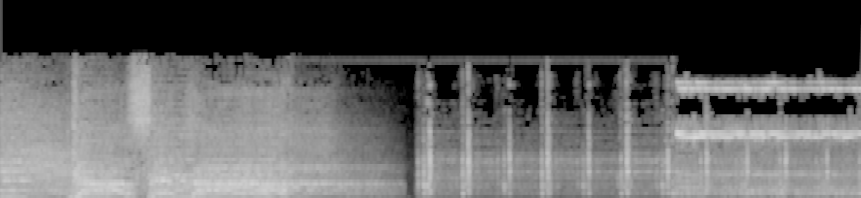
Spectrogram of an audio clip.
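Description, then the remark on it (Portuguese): A clock ticks in crisp, steady clicks for a couple of seconds, between a dense clattering burst at the start and a high, continuous electronic beeping at the end. “Lembre-se do despertador, do relógio de pulso para não perder a hora e do relógio de parede em sala de aula.”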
